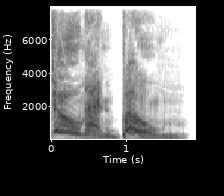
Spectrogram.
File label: Male Goblin Attack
